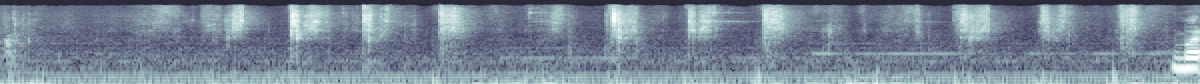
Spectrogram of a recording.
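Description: A tarot deck being shuffled by hand: a run of short card strokes, about two or three a second.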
